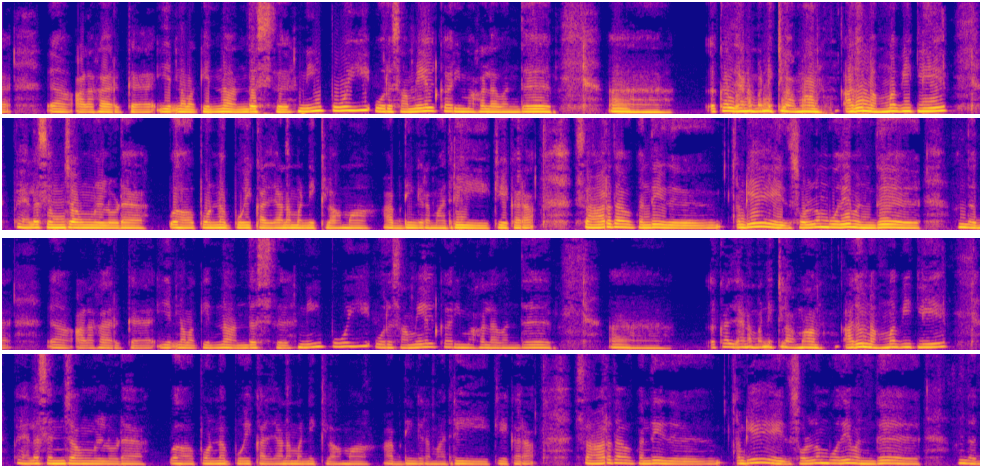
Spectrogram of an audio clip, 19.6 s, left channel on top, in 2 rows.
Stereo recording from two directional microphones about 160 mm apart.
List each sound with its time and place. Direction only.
0.0 s a woman's voice: 40° left (ahead or behind)
8.5 s a woman's voice: 35° left (ahead or behind)
10.7 s speech: 45° left (ahead or behind)
16.2 s a woman's voice: 30° left (ahead or behind)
